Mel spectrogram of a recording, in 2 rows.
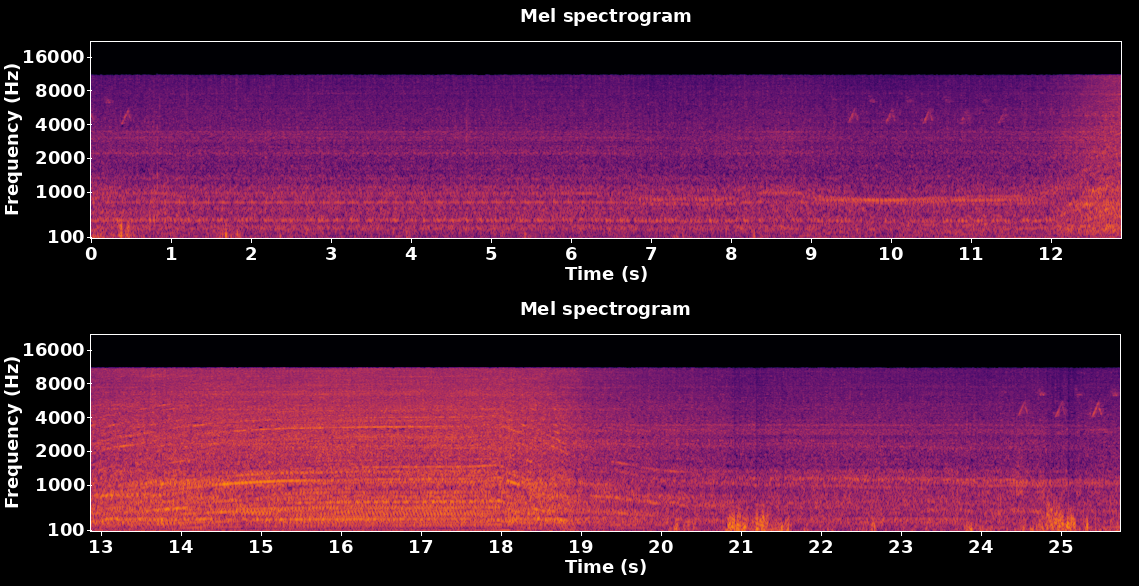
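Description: Subaru Legacy 2.0R's EJ20 flat-four boxer engine idling steadily. About halfway through it is revved and held high for about six seconds, then drops back to idle. A few knocks come near the end.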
